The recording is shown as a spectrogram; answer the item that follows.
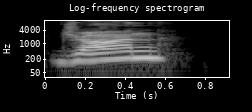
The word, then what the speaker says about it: Can: Baskin means raid, and it's the first feature by John Evan Nall. That's what's funny about his name. It's spelled C-A-N, but in Turkish, it's pronounced just like John.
